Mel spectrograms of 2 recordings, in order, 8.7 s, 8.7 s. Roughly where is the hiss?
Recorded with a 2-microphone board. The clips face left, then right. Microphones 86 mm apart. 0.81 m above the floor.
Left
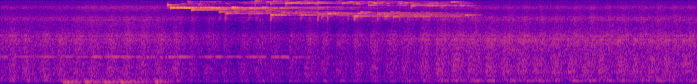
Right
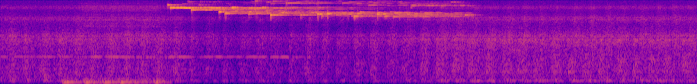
Right.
